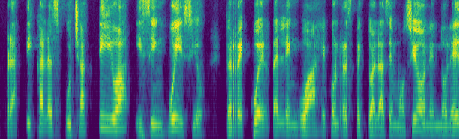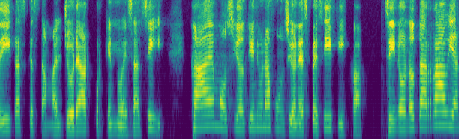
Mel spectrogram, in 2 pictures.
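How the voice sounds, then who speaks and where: A woman's voice: medium pitch, pushed and bright, no room sound. A woman giving a talk to parents about emotions, explaining step by step and often checking in with her listeners. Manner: didactic, checks in with "¿sí?" and "¿listo?". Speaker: workshop speaker for parents.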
